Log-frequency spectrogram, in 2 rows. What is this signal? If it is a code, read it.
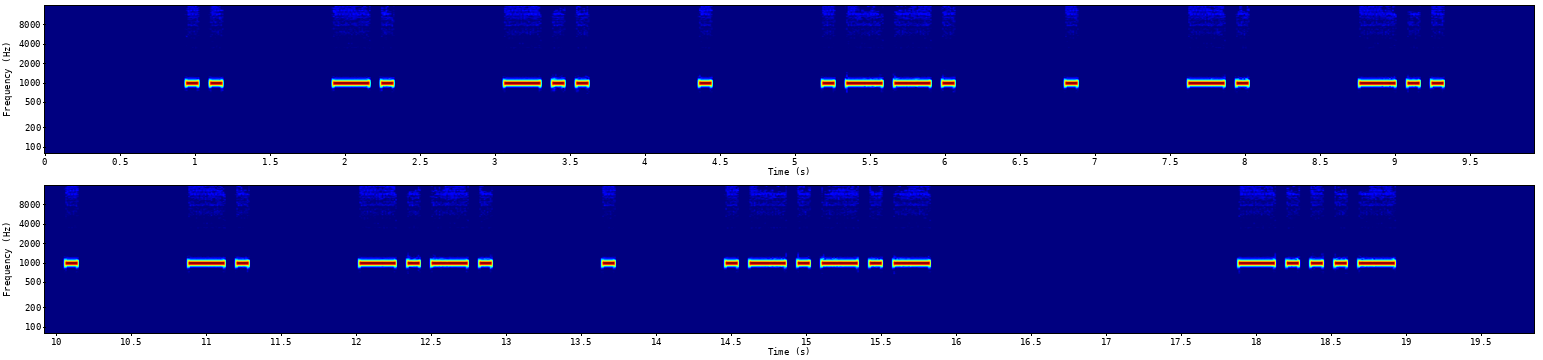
Morse code, heard as a keyed tone, about 15 wpm, spaced as for 8 wpm, 1000 Hz. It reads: INDEPENDENCE. <BT>
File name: qotdfiles / 8wpm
